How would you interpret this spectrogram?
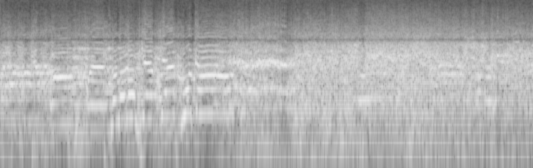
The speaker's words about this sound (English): That was the station manager's car, you fool. Can you hear it?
